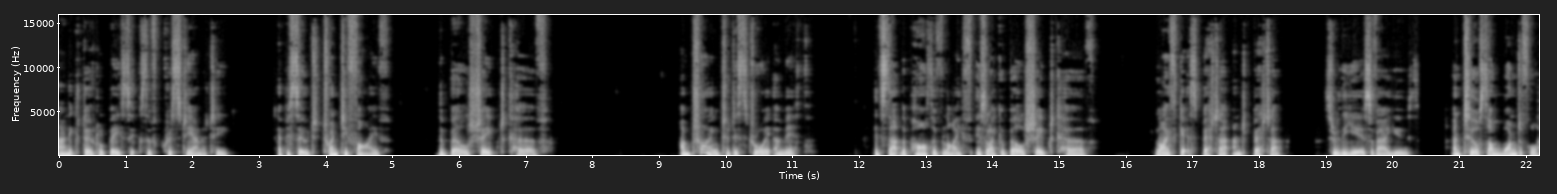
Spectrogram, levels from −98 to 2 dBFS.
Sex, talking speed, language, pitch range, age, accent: female, 115 wpm, English, 140-195 Hz, 50-69, British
